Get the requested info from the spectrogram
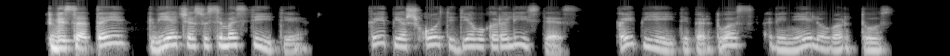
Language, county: Lithuanian, Panevėžys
